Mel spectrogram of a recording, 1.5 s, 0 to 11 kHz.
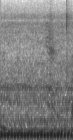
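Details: Yamaha X-Ride 125 scooter idling after replacing a blown fuse that caused sudden total shutdown: even, low putter around eight beats a second, smooth and steady; healthy idle after repair.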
